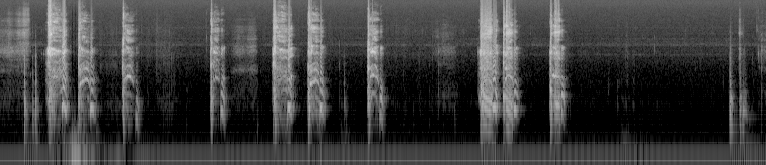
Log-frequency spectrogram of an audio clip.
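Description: A person coughs repeatedly in loud bursts, clustered in groups with short pauses between them, then one last faint cough after a quiet stretch.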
